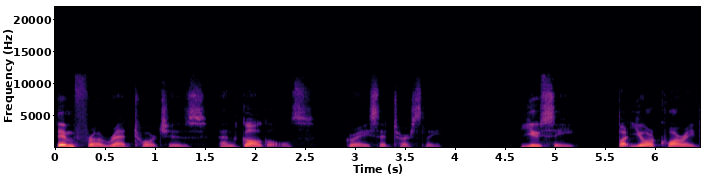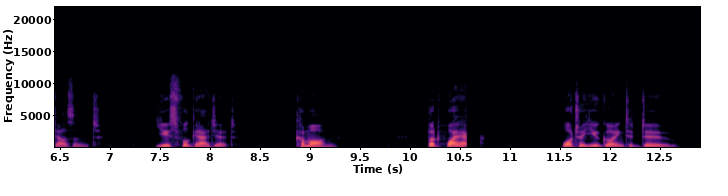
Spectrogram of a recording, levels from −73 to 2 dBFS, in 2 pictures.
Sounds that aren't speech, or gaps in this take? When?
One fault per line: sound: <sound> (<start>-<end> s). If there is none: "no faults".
sound: dropout (10.6-10.7 s)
